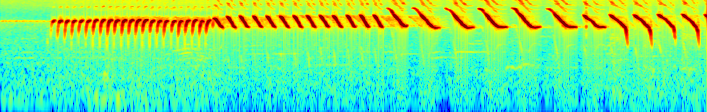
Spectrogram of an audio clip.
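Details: Canary singing to encourage chicks to sing and to prepare females: a fast rolling trill that speeds into quicker notes, then slower, loud descending whistled slurs repeated about twice per second, with clean background.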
